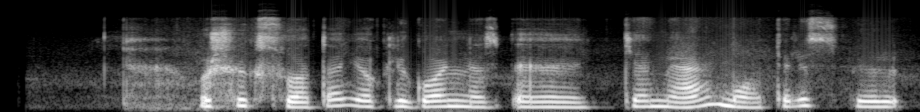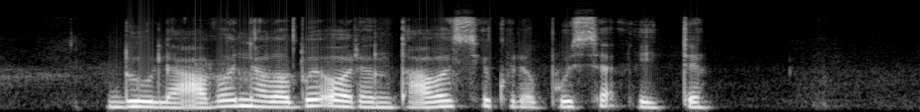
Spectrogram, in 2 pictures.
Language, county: Lithuanian, Vilnius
